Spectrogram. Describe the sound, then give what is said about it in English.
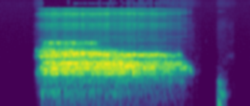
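One long, deep breath taken during a guided meditation at a service: a steady, breathy rush lasting about two seconds that tapers off, followed by a brief soft sound. “So let's turn inward now and take a deep breath. And as we take that deep breath that is the one life inspiring us. So breathe deep.”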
